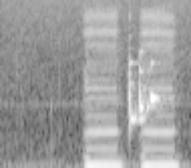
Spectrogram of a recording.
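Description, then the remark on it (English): A phone buzzes with an incoming call: two short, steady electronic buzzes separated by a brief pause, moderately loud, with no talking. “Who's buzzing in?”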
